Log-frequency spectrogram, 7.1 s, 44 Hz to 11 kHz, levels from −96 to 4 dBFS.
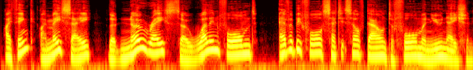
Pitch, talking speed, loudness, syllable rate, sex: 145 Hz, 175 wpm, -17 LUFS, 4.4 syllables/s, male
